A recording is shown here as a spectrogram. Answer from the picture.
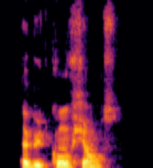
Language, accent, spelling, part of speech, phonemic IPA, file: French, France, abus de confiance, noun, /a.by d(ə) kɔ̃.fjɑ̃s/, LL-Q150 (fra)-abus de confiance.wav
- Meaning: breach of trust; con game; embezzlement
